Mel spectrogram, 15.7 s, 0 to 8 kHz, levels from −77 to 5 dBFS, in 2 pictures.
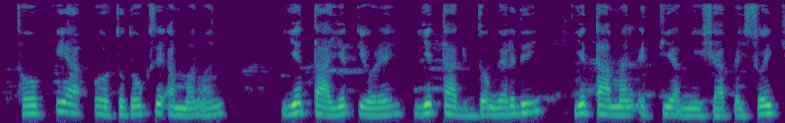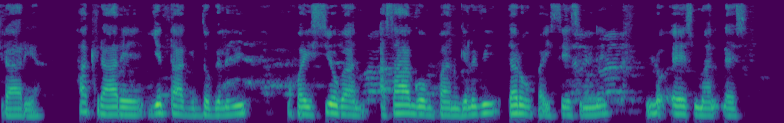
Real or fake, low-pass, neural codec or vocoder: real; 7.2 kHz; none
